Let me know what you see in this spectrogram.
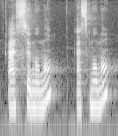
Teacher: Le E de ce disparaît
